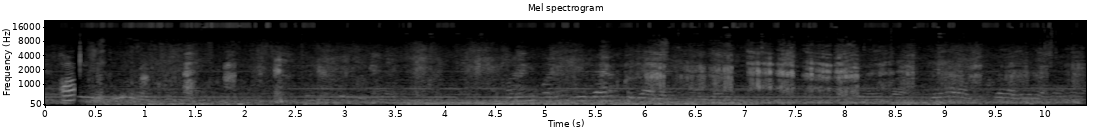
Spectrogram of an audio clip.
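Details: A French Bulldog has an inverted reverse-sneezing episode, a rapid run of harsh, snorting inward gasps.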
